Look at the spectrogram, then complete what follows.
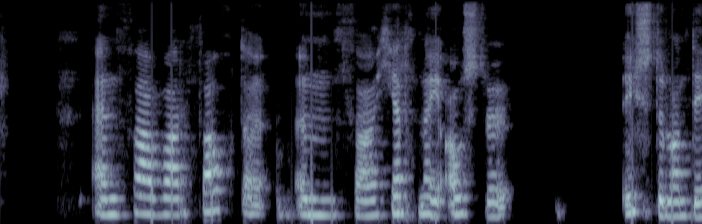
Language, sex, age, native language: Icelandic, male, 13, Icelandic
